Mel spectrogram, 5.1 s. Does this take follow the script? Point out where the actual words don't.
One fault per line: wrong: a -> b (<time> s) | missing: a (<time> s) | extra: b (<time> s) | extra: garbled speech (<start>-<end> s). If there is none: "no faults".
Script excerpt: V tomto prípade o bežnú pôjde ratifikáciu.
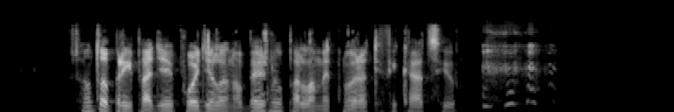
extra: pôjde len (1.3 s)
wrong: pôjde -> parlamentnú (2.2 s)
